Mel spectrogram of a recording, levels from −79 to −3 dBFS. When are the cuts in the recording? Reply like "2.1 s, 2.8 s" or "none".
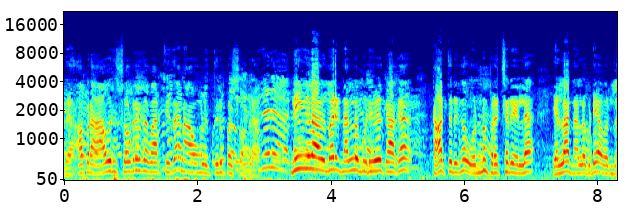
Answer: none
